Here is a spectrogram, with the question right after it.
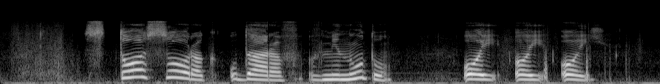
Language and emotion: Russian, neutral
